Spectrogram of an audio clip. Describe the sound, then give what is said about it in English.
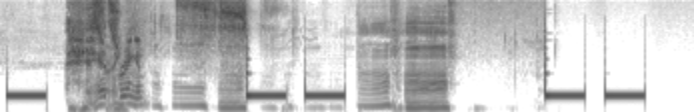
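A WhatsApp video call ringing tone sounds in short, steady electronic beeps, paired and repeating, clear, while people talk over it in the middle. “It's ringing.”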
